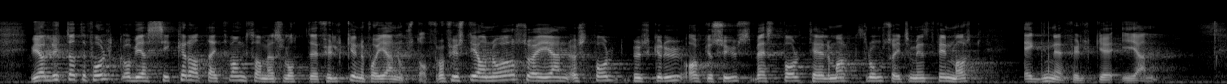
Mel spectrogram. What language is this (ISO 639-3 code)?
nor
